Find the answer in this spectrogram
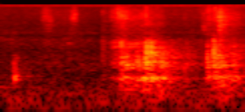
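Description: Whiteboard marker on the board: a short tap near the start, then a loud scraping stroke of almost a second in the second half as a letter is written.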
